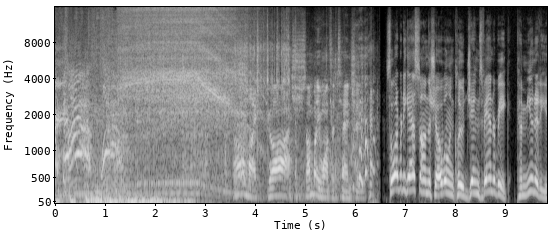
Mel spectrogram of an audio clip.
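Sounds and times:
person performing a theatrical horror-movie-style scream: 0.0 - 2.5
speech: 3.8 - 9.8
laughter: 5.8 - 6.6.

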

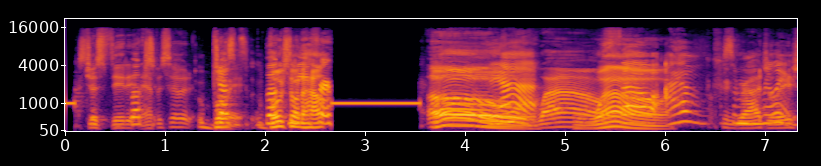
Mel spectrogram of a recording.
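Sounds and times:
speech: 0.1 - 2.7, 3.6 - 7.3
steady mid-pitched censor bleep tone: 2.6 - 3.6.

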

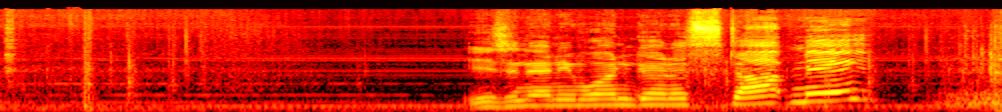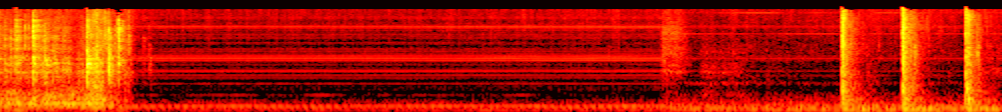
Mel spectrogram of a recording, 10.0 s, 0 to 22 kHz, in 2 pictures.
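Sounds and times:
speech: 2.3 - 4.8
office chair casters rolling across a hard floor: 4.6 - 5.7.

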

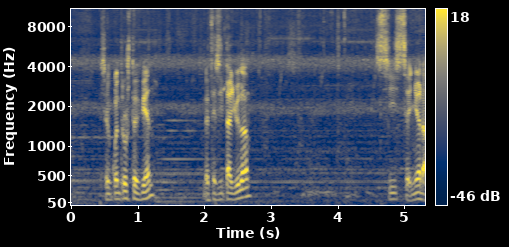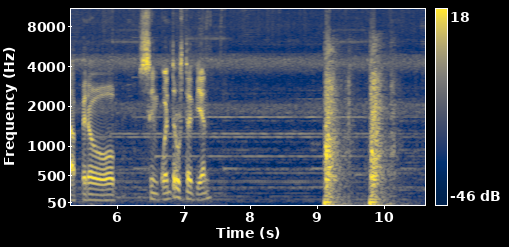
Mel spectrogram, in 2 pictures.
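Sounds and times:
speech: 0.4 - 2.9, 4.7 - 7.5
heavy booming knocks on a door: 9.1 - 10.3.

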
